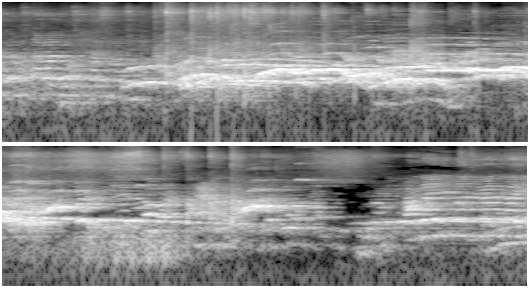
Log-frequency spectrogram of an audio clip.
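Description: Classroom audience applause at the end of a lesson, a dense ongoing mix of clapping and cheering voices with children shouting, loud and crowded before thinning out near the end.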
